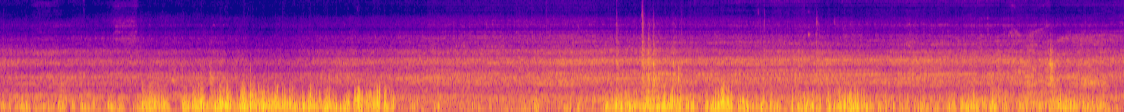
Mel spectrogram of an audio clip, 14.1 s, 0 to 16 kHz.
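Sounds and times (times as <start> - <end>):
excavator diesel engine working: 0.0 - 14.0.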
